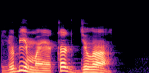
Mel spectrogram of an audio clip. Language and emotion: Russian, positive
